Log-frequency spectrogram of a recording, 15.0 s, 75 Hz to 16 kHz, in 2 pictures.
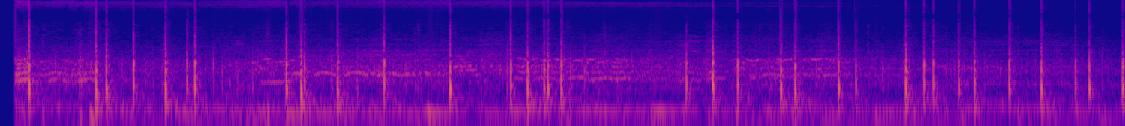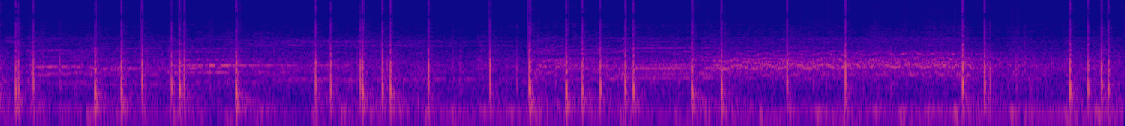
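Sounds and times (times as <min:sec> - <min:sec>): fireworks crackling and popping: 0:00.1 - 0:15.0
low rumble: 0:00.1 - 0:15.0.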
